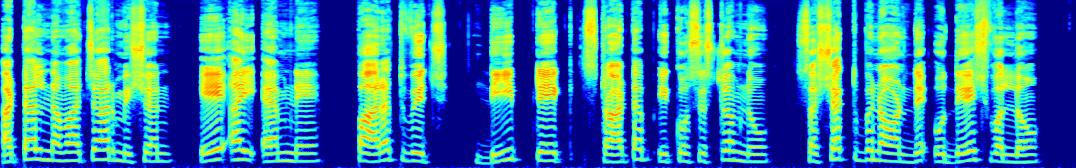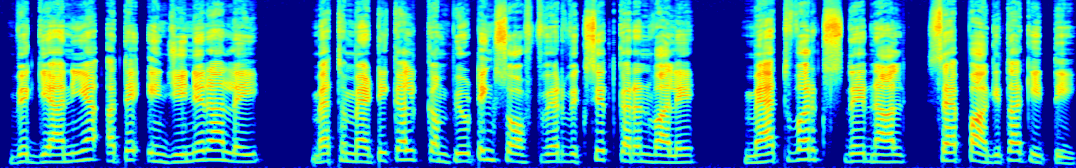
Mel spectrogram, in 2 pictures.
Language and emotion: Punjabi, neutral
